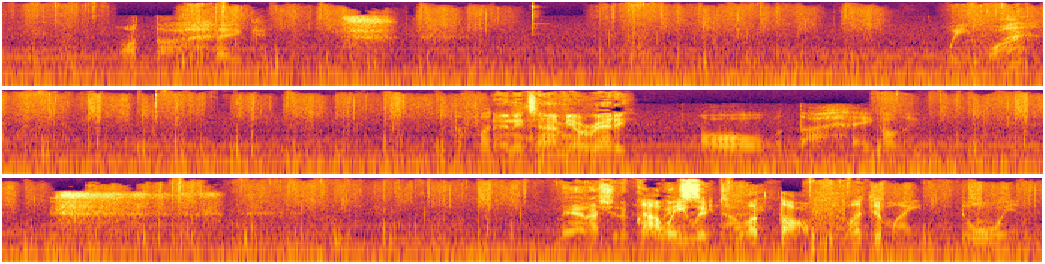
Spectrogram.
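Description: A young man talks and laughs with animation, close to a microphone.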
